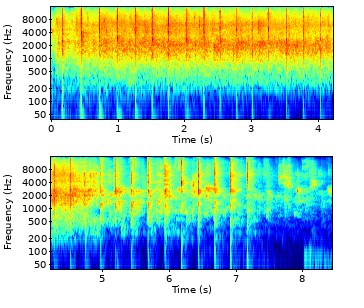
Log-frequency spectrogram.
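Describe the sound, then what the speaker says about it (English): Conference audience at an awards session breaks into steady dense applause, many hands clapping together for several seconds before thinning to scattered individual claps and fading out. "please join me in a round of applause"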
